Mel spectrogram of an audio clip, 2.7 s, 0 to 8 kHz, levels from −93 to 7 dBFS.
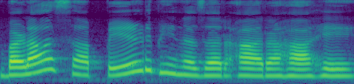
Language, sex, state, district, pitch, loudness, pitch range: Hindi, female, Madhya Pradesh, Bhopal, 220 Hz, -17 LUFS, 205-240 Hz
